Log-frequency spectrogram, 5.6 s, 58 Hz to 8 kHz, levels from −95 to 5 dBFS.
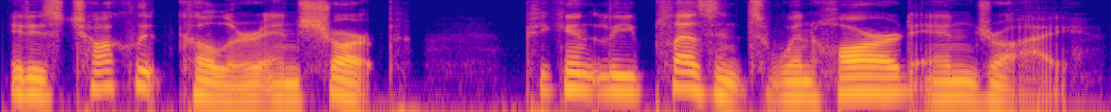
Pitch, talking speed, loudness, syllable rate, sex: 120 Hz, 130 wpm, -18 LUFS, 4.0 syllables/s, male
